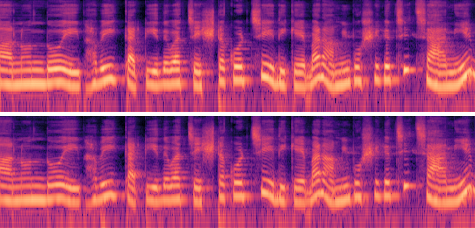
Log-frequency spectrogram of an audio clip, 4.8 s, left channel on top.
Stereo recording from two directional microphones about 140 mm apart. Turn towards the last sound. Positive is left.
turn(degrees=25)  # may be behind; listen again after turning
